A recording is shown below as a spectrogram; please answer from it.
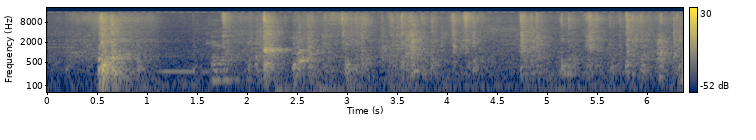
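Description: Scuffling and thuds of two grapplers moving on a padded mat during a takedown, with a sharp knock about half a second in and brief low voices.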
